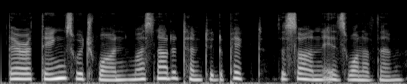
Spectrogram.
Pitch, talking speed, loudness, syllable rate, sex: 230 Hz, 235 wpm, -15 LUFS, 5.9 syllables/s, female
